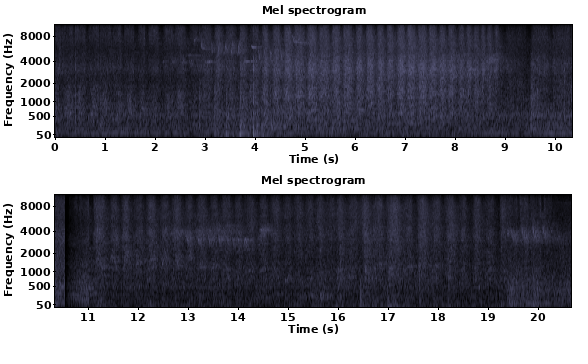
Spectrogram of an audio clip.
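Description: Bristle brush scrubbed quickly back and forth over canvas, working oil paint in. The strokes come at about five a second, loudest in the middle, with a sudden break about halfway through.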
